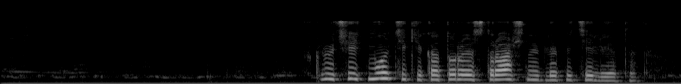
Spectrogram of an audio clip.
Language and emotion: Russian, neutral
